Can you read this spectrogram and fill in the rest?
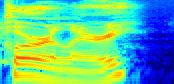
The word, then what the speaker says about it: Corollary: And most of us know Horseman's Corollary. Did I say that right? – Corollary. – Thank you.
